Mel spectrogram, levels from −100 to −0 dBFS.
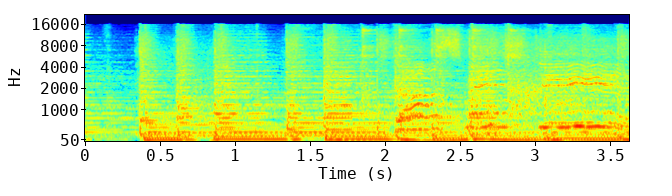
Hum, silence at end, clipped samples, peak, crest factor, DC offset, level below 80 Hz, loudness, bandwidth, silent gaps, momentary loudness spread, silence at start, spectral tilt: none; 0 s; under 0.1%; -6 dBFS; 14 dB; 0.2%; -26 dBFS; -20 LUFS; 16.5 kHz; none; 5 LU; 0 s; -4 dB/octave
